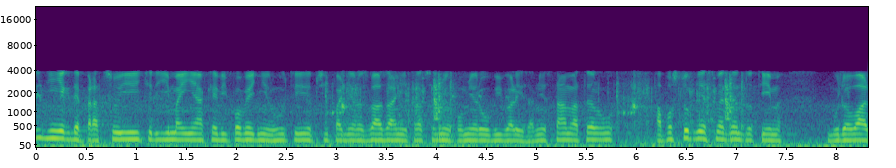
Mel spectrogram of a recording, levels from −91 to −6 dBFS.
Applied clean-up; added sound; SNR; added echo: none; Coin (dropping) + Chirp, tweet; 8 dB; none.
